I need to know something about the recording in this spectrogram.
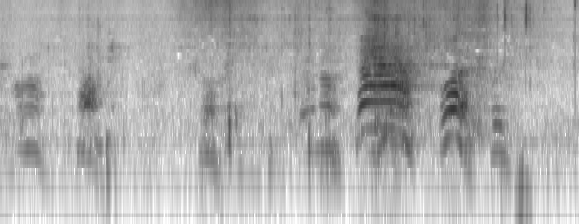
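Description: A voice giving several drawn-out calls that each rise and fall in pitch. The loudest and longest call comes about three seconds in, with a shorter one just after.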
